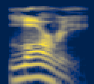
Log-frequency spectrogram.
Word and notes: lory: British English

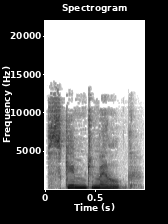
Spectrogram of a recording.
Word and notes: skimmed milk: British English

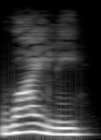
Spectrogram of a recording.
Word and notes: wily: British English

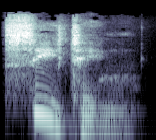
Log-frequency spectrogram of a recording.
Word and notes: seating: British English

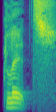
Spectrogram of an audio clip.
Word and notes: glitz: British English

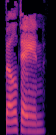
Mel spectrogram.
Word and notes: Beltane: British English

